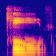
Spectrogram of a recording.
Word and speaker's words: Kyiv: Kyiv and Kiev, right? Sure. What about them? Yeah. Well, like now that Ukraine is taking independence, they're like it's Kyiv. It's not Kiev anymore.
